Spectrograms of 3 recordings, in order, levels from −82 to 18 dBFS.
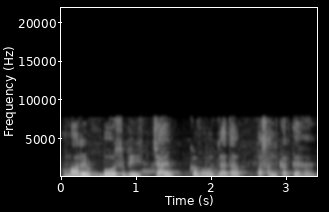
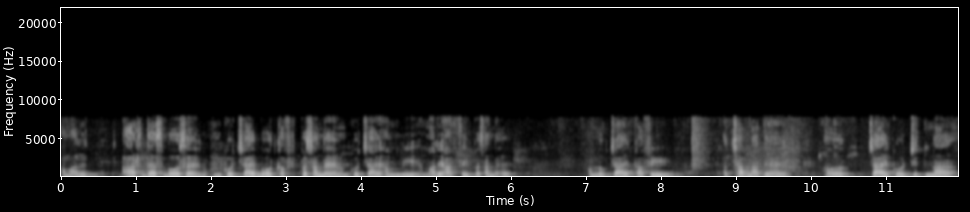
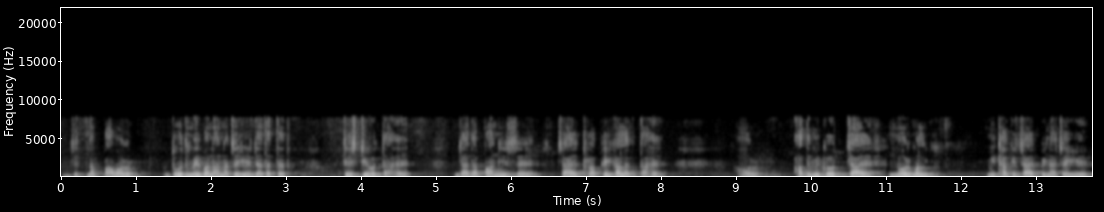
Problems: background sounds at intervals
